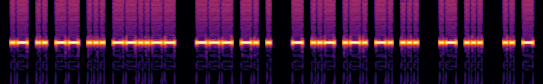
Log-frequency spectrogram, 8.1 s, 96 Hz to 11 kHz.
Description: Morse code, heard as a keyed tone, about 25 wpm, 1000 Hz. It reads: AIMS, ONE TURNS AS IT
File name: 25wpm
